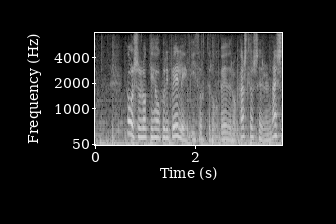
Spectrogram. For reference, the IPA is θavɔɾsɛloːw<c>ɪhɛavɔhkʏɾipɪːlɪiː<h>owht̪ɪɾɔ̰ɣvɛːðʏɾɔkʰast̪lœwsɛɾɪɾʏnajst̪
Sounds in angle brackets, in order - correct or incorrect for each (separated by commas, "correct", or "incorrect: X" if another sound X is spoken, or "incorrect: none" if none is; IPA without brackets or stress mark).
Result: correct, incorrect: θ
